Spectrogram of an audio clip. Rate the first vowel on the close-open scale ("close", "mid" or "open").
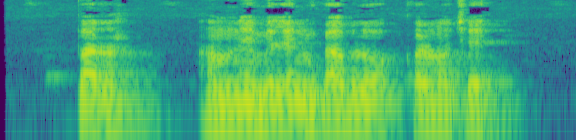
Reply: mid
